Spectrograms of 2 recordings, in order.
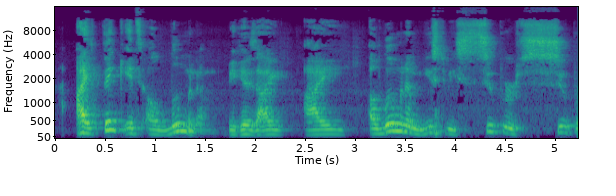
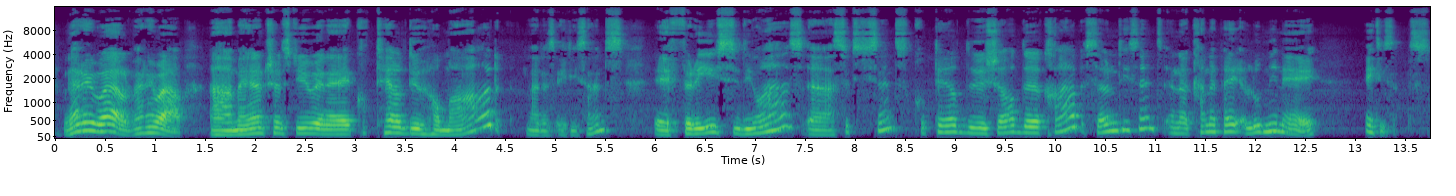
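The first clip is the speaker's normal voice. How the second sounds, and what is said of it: Posh plummy accent. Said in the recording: “I'm going to be done with my plum accent.”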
